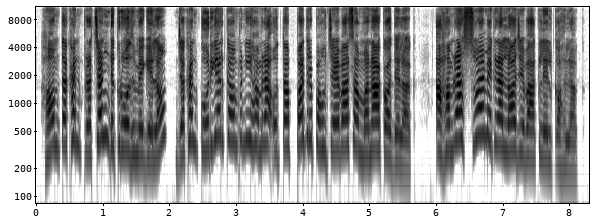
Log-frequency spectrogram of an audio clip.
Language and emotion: Maithili, angry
